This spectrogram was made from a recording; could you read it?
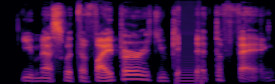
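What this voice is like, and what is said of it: Pirate voice. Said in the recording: “You're in your best pirate voice.”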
